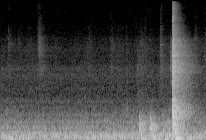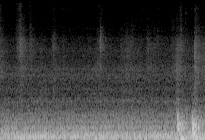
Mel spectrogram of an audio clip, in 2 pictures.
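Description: A single sharp crack of a rattan sword striking a padded pell post about three and a half seconds in, with a couple of softer knocks just before it, over a low steady rumble.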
